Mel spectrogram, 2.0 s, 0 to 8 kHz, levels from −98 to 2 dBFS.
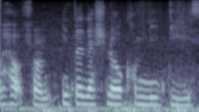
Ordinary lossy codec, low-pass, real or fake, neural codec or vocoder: none; none; real; none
